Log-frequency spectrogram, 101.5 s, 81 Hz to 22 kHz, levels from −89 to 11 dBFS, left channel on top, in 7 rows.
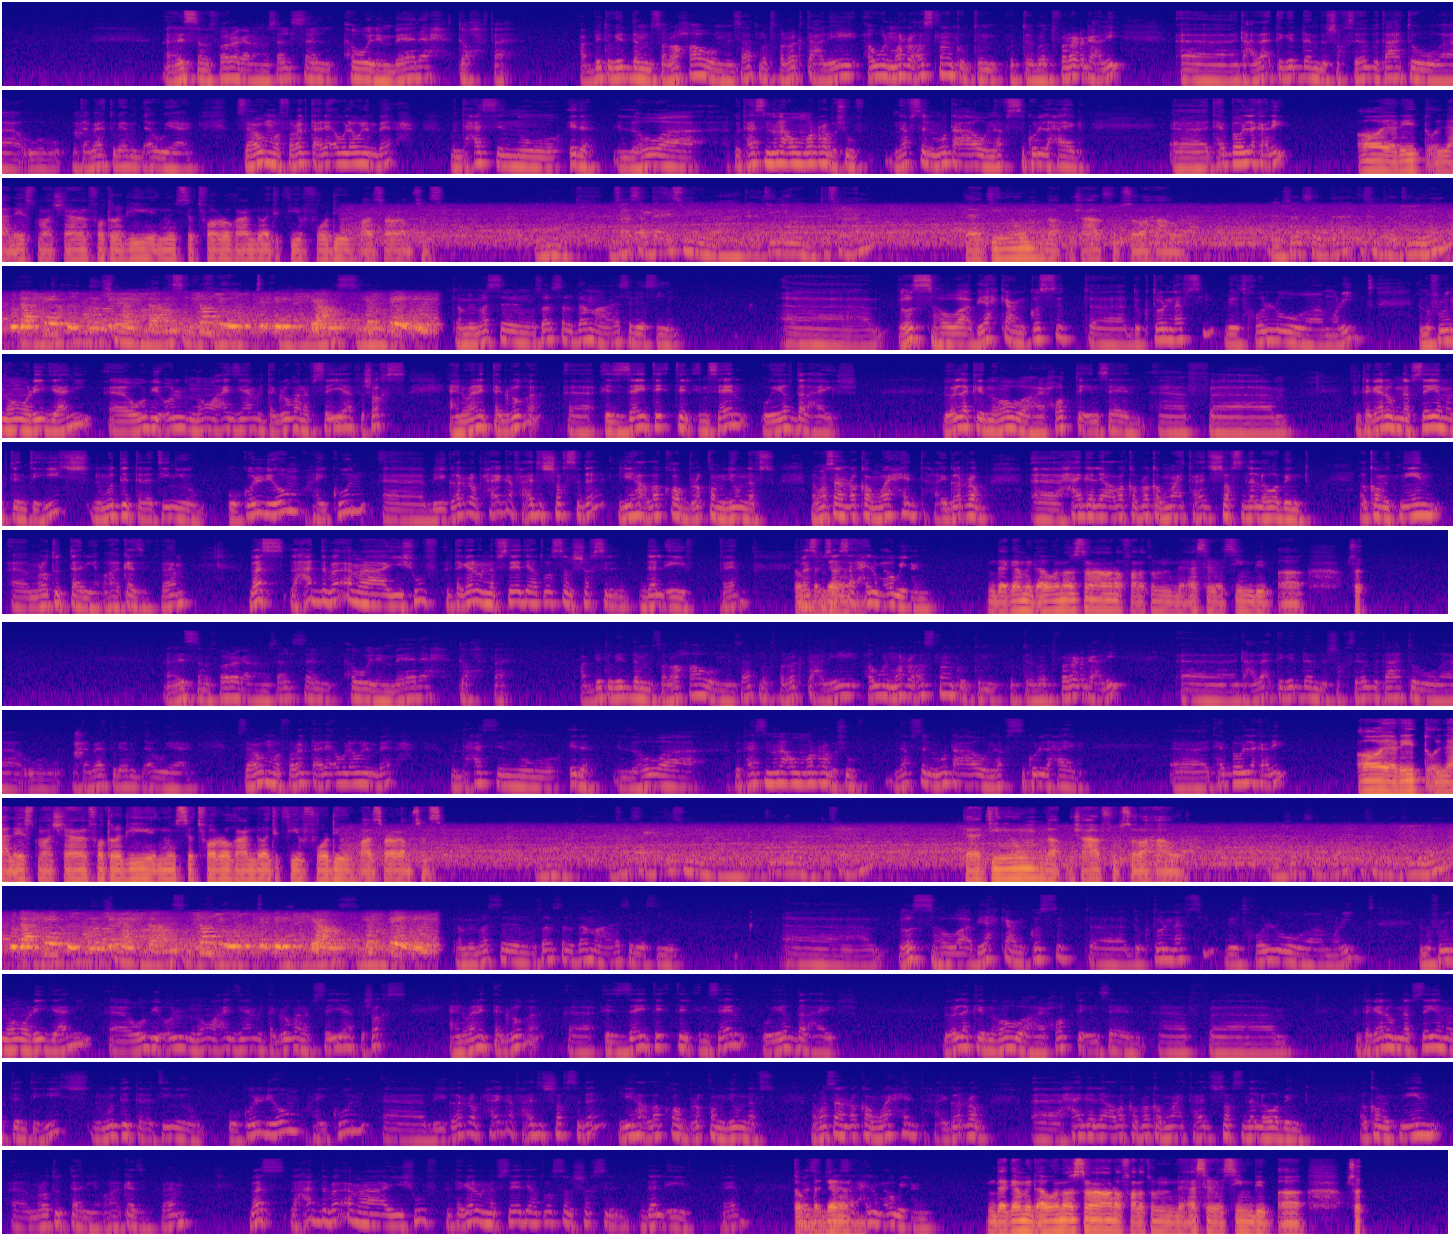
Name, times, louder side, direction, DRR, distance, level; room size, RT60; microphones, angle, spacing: voice 1, 1.6-5.1 5.8-25.8 26.2-27.4 34.3-37.8 41.6-47.5 48.0-50.4 51.3-66.6 67.4-71.0 71.6-85.7 85.9-94.0 94.2-94.7 95.0-96.4, left 4 dB, 70° left, 0.4 m, -38 dB
voice 2, 28.1-33.4 38.6-40.9 95.0-95.7 96.9-100.6, right 5 dB, 90° right, 0.4 m, -27 dB
sound 1, 32.4-47.9, right 1 dB, 10° right, 0.3 m, -28 dB
3.3 x 2.5 x 2.4 m
head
